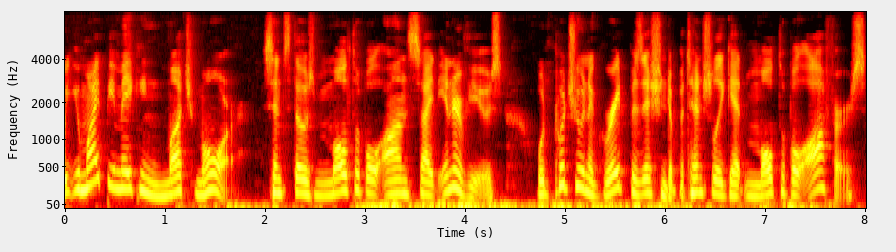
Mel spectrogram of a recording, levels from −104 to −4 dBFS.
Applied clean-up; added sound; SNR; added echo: classical method log-MMSE.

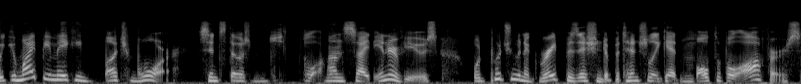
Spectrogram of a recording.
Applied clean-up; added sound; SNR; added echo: neural diffusion model UNIVERSE++.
